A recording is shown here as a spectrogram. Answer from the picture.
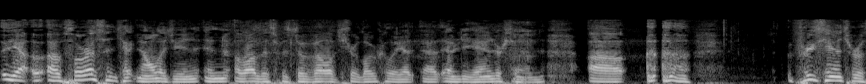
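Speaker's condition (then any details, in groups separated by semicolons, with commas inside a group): Oral cancer surgery; stage 4 oral cancer at 33, right half of face removed and rebuilt, half jaw replaced with fibula; five-year survivor, over 40 neck lymph nodes removed, after radiation and chemotherapy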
